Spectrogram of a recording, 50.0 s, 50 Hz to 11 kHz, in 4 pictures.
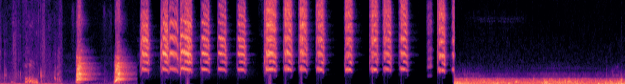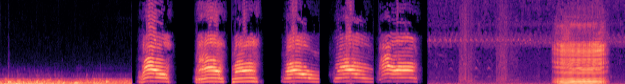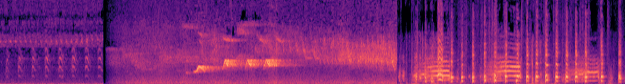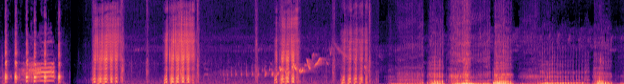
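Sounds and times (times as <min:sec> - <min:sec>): low rumbling noise: 0:09.1 - 0:15.2
cat meows: 0:15.3 - 0:20.9.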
